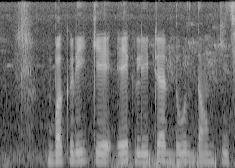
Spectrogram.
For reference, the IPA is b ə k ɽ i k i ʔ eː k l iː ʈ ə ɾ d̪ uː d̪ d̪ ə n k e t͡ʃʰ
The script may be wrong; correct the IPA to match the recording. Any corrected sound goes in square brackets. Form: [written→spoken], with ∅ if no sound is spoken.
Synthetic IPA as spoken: b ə k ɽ i k [i→e] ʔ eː k l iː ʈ ə ɾ d̪ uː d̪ d̪ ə [n→m] k [e→i] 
